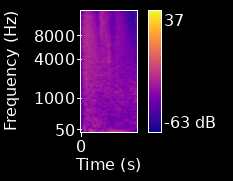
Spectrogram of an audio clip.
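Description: Pistol gunfire in the Combat Mission: Battle for Normandy war game, a dense, continuous crackle of shots filling the whole short moment at steady loudness with no talk over it.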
